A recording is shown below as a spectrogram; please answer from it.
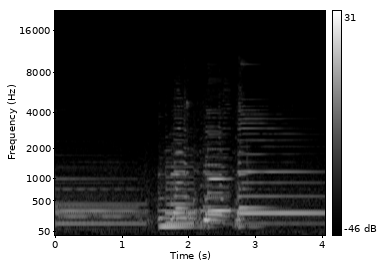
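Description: Mahogany acoustic guitar strummed with a pick: a chord rings out and fades, then about a second and a half in come three quick strums, and the last chord is left ringing.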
